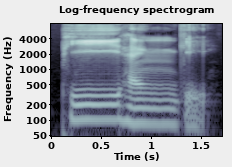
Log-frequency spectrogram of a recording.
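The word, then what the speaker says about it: 비행기: And this is Pengi. Pengi. Now, this word is made up of pi, which means flight, and the syllable key, which we've seen in other words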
